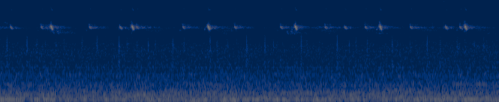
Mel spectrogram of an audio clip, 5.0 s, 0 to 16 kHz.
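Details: Crickets chirping: bright, high-pitched chirps recurring roughly every 0.8 seconds over a soft continuous trill, with a low, muffled noise bed underneath.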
